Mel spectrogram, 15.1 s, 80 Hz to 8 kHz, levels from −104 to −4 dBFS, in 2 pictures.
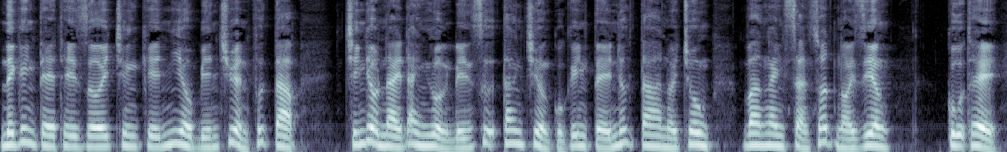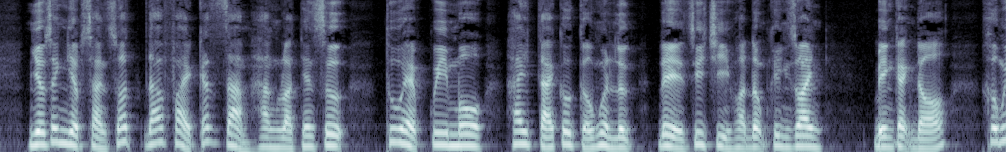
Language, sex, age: Vietnamese, male, 20-39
